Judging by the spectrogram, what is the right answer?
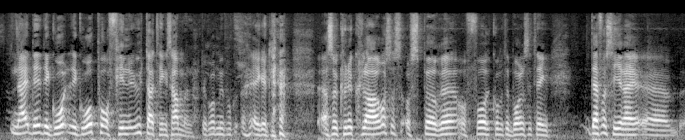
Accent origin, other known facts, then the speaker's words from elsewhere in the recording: Norway; jeg som nordmann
